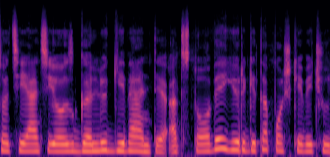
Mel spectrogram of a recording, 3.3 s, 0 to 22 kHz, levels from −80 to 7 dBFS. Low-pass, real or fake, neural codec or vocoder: 19.8 kHz; fake; autoencoder, 48 kHz, 128 numbers a frame, DAC-VAE, trained on Japanese speech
